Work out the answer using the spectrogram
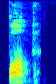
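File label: "wobh", Proto-Indo-European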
